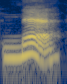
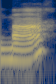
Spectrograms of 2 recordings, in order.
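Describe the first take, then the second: First: The vowel is an 'eh' sound. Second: The vowel is an open 'ah' sound. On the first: "you can pronounce it meh" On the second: "what is normally ma"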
